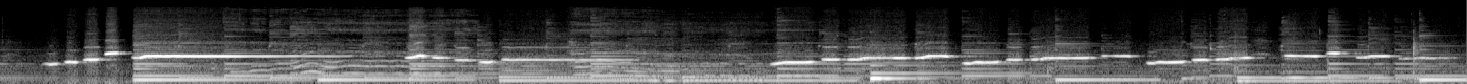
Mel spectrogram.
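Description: A person whistles a bright, wandering melody of clear high notes, gliding and stepping between pitches, over a steady backing of sustained low instrumental chords, with no talking.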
